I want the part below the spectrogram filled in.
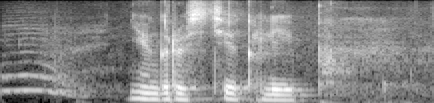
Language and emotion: Russian, neutral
